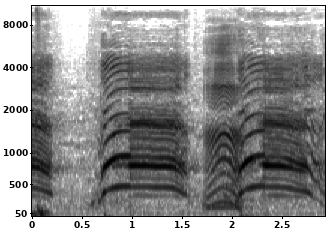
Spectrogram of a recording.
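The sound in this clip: A lamb bleats in a couple of long, wavering, nasal cries. They are loud and clear, with a short gap between them.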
